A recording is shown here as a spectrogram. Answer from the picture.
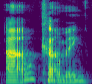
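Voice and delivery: very high, singsong repeated call; insistent calling out. A narrator's reading. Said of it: "Missus Cartier called from behind Myra".

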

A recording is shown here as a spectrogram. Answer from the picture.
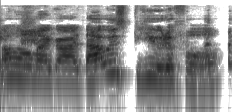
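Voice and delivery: choked up and emotional; tearing up. Real, not acted. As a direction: voice thick with real tears. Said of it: "tearing up right now".

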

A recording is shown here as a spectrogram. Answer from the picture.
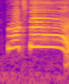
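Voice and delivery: high, loud happy shout; excited cheer. Real, not acted. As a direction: celebrate like a fan. Cheering Brock's return.

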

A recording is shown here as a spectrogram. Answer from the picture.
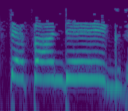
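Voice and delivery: high, drawn-out mock yell; imitated yelling. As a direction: call it out slowly as if across a park. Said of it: "He is then yelling from the kiosk".

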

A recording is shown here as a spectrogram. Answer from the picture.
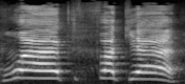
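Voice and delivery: loud, high, re-enacted whoop of delight; excited shouting. Man retelling his reaction to partner's news, elated shout. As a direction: holler it like a thrilled supporter.

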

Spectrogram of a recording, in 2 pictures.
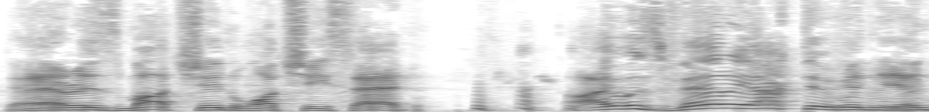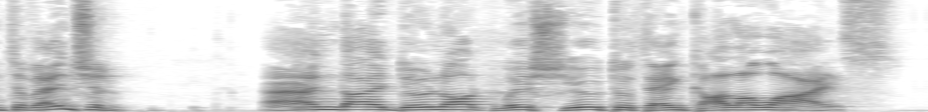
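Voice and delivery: theatrical statesman's oratory; pompous, measured declaration; Churchill. Acted. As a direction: intone it like a grand old statesman. Reads Churchill's own quoted speech.

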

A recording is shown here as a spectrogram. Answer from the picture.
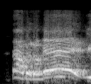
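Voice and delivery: high, drawn-out mock outrage; worked-up challenge. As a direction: imitate an overexcited man taking offence. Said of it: "tenía una actitud un poco, mm, sobresaltada".

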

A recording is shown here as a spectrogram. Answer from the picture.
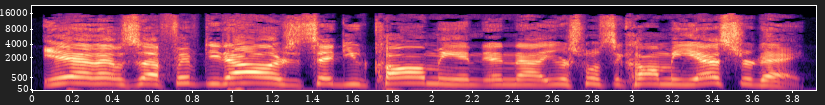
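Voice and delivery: put-on high, loud, put-out old man; complaining old fan. Fan telling Ric Flair the call came a day late. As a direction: grumble about the late call. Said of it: "I'll show you what it's probably like".

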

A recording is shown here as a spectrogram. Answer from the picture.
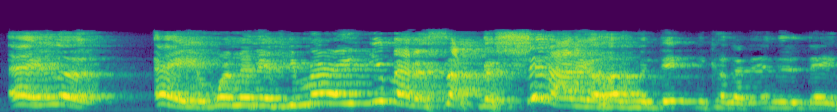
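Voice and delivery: high, loud preachy yelling; mock lecture shout. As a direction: shout advice at women like a preacher.

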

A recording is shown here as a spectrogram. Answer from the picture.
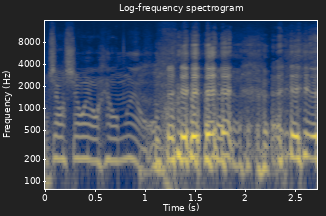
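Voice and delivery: put-on slow, drawn-out gibberish French accent; mock French accent. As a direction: stretch it into garbled cartoon French. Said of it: "Why do French people sound like".

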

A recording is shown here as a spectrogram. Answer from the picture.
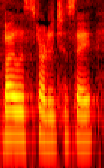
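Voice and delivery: plain reading voice

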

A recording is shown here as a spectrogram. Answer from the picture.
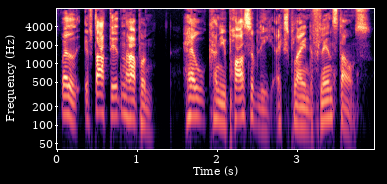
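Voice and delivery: low, deadpan mock question; imitating the mate. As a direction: ask it dead serious for the joke. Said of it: "me mate goes".

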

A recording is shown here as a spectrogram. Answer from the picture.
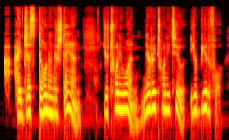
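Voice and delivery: mildly acted exasperation; exasperated bewilderment. A narrator's reading. Acted bewildered, exasperated lover in story.

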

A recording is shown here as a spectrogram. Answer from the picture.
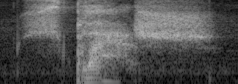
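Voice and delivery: soft, breath-only splash sound effect; hushed, hissing splash; whispered splash. A narrator's reading. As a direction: whisper the splash like spraying water. Story sound effect, voiceless.

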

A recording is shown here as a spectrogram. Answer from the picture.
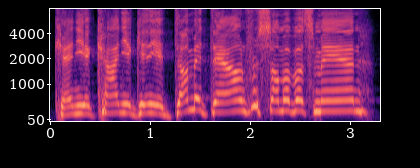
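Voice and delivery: squeaky put-on voice begging; high mocking whine; mock whiny plea. Mocking producer's request.

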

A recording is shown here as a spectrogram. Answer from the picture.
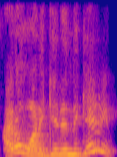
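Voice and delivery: high, fast whiny refusal; a hint of a pouting teen; mimicking player. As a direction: play the reluctant player lightly.

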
